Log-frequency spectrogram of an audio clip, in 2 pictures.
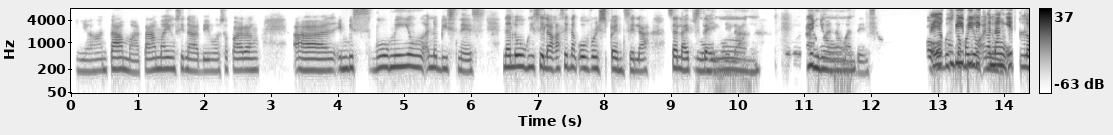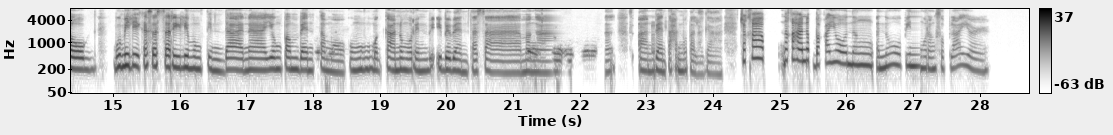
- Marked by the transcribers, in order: static; "booming" said as "boomy"; tapping; other background noise; distorted speech; unintelligible speech
- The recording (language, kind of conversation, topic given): Filipino, advice, Paano ko sisimulan ang pagpupondo at pamamahala ng limitadong kapital?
